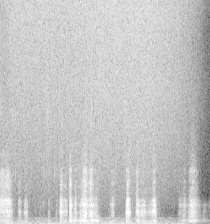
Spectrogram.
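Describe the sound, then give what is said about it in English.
A person performs nervous breathing with their voice: quick, shaky, uneven breaths in and out, with a faint steady hum underneath. “Here's a nervous breathing.”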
